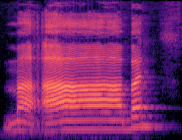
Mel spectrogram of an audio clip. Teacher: हमज़ा के ऊपर खड़ी ज़बर है ना, इसलिए हम हमज़ा को खींचेंगे, एक अलिफ के बराबर लंबा करके पढ़ेंगे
